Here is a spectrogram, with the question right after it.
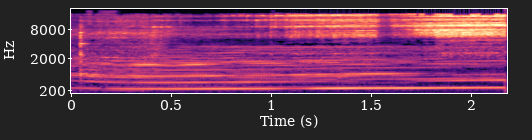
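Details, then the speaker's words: Electric baby nasal aspirator with 9 suction levels, turned to highest level drawing up water; steady, rising motor whine: suction at maximum power. "Let's bring it up to the highest level and see how fast it suctions up this water right here."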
